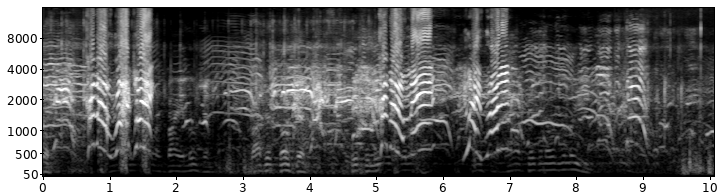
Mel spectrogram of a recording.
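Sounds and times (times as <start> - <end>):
spectators shouting encouragement: 0.0 - 10.0.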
